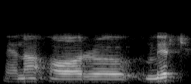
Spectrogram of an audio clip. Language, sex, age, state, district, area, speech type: Hindi, male, 18-30, Rajasthan, Jaipur, urban, conversation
